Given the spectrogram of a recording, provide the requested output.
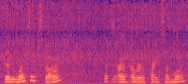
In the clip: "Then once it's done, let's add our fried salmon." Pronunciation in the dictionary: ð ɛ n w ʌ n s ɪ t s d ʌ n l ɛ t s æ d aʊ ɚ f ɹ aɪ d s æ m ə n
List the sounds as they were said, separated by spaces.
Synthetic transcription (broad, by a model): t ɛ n w ʌ n s ɪ t s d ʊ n l ɛ t s æ d aʊ ɚ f aɪ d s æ m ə n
